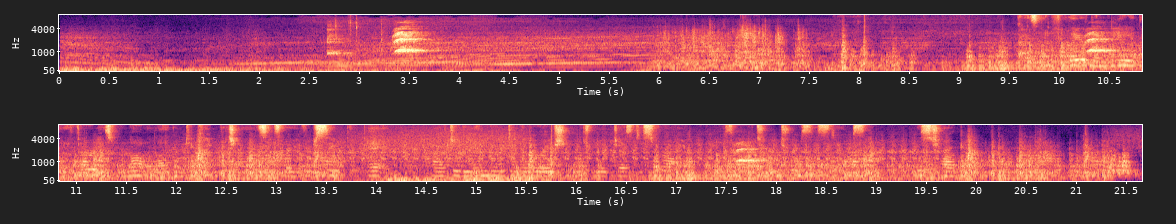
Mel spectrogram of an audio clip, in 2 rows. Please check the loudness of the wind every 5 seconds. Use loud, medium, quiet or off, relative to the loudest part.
quiet, loud, loud, loud, loud.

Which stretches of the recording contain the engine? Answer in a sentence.
You can hear the engine from 0.0 to 19.8 s.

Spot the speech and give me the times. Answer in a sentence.
You can hear the speech from 9.6 to 19.8 s.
